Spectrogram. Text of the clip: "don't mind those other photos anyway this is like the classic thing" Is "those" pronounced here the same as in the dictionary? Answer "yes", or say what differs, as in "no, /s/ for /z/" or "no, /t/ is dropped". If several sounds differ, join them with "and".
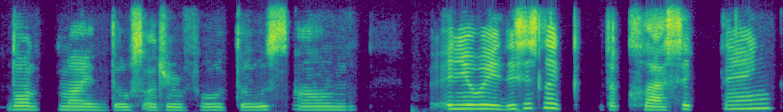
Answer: no, /s/ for /z/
